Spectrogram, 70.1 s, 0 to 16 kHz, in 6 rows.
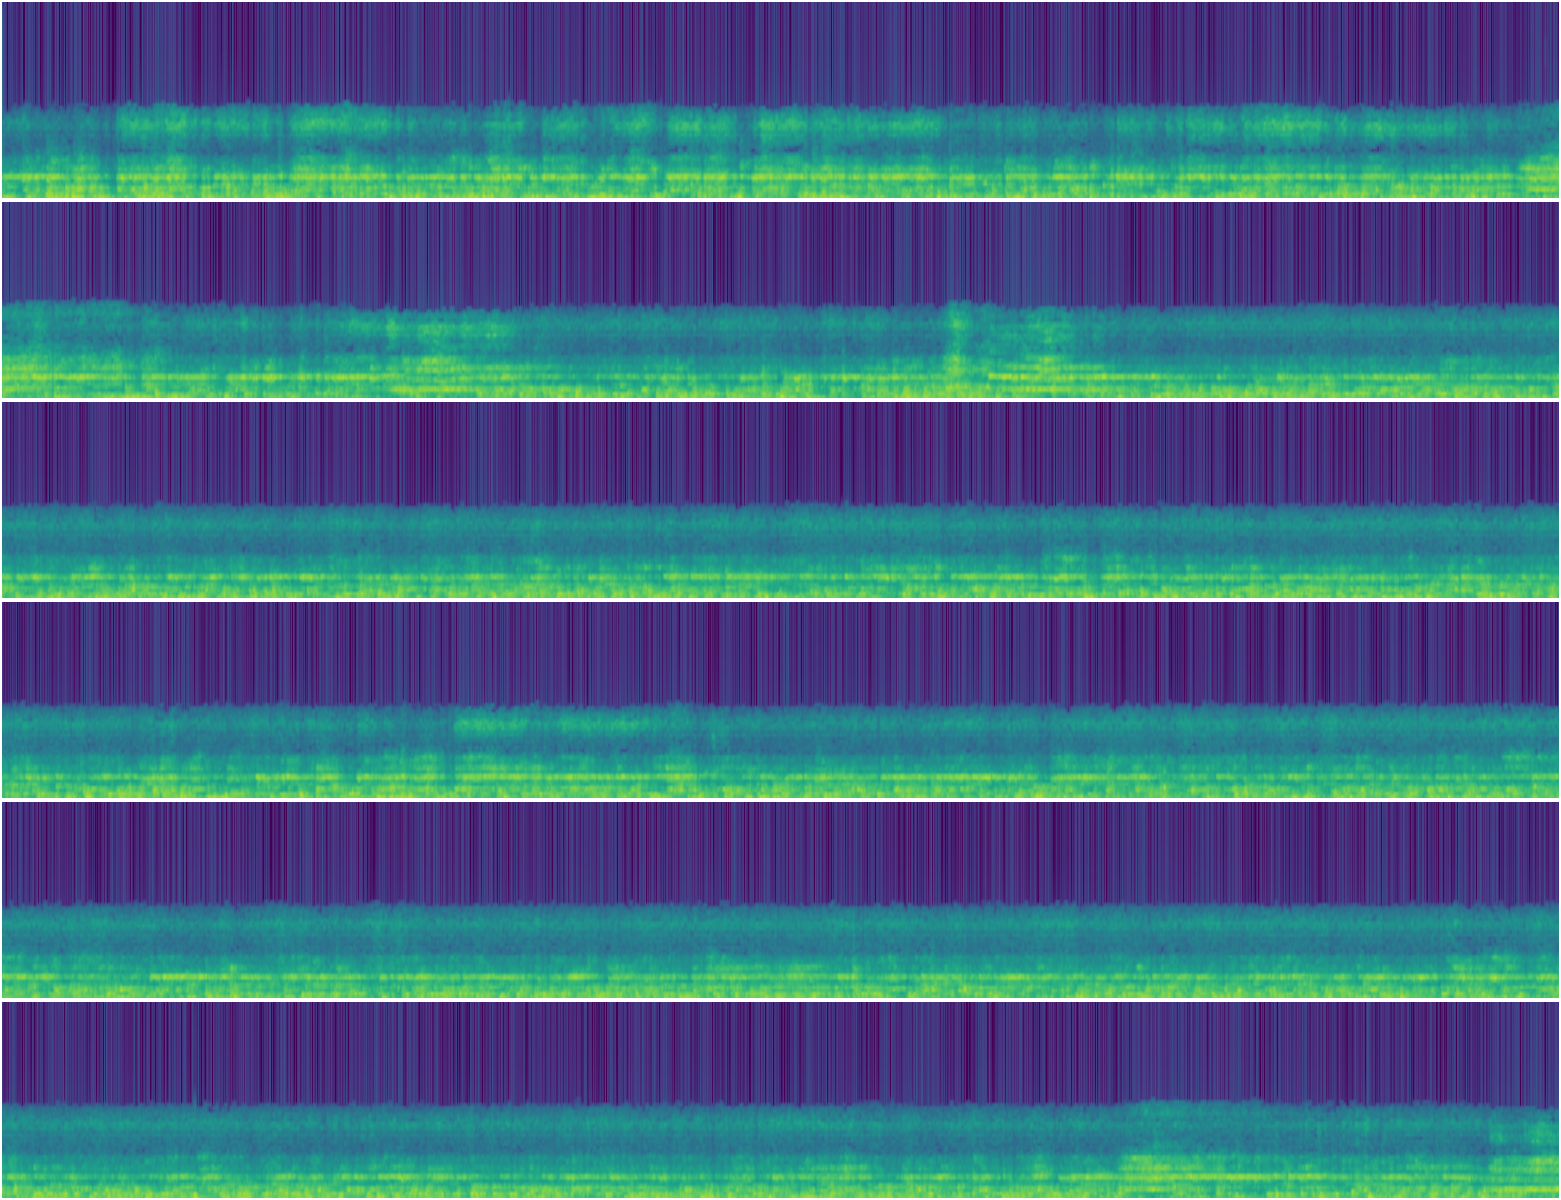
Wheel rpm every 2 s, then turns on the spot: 230, 230, 230, 230, 230, 230, 230, 230, 230, 240, 240, 230, 230, 230, 230, 230, 230, 240, 230, 230, 230, 230, 230, 230, 230, 230, 230, 230, 230, 230, 230, 230, 240, 230, 230.
none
